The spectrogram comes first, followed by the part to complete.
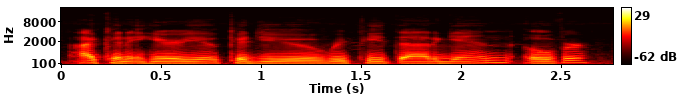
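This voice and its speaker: A man's voice: medium pitch, moderate pace, dark tone, lo-fi sound, slight background noise. A man, sounding middle-aged, gives a casual product demonstration in a plain-spoken, explanatory way. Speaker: product reviewer.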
